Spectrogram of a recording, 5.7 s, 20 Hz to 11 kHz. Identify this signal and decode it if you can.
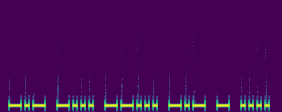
Morse code, heard as a keyed tone, about 15 wpm, 700 Hz. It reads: KB7KTH
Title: USA Callsign DE Callsign 15wpm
